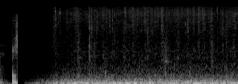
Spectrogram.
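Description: Channel logo transition sound effect: a steady, rumbling noise that fades in after a short click and cuts off suddenly about three seconds later.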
